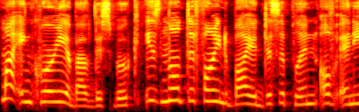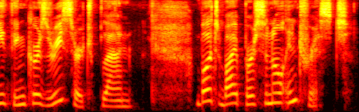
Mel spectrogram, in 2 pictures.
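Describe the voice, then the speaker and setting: A woman narrates an audiobook from a prepared script. Her voice sits fairly high and moves through very lively, wide swings of intonation. The sound is dry, with almost no room around it. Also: no echo.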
